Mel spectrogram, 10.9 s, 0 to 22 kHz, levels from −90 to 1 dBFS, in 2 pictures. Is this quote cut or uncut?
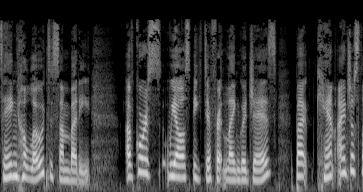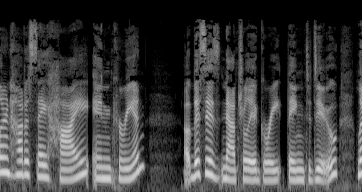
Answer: uncut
